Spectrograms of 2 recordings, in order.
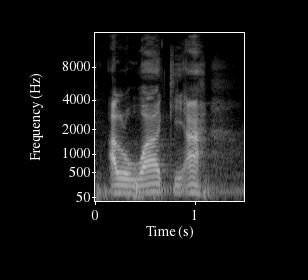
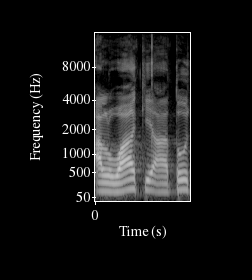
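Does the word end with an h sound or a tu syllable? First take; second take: h sound; tu syllable. First: The word ends with a silent h sound. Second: The word ends with a tu syllable. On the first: The reading stops at this word. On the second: The reading continues past this word.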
